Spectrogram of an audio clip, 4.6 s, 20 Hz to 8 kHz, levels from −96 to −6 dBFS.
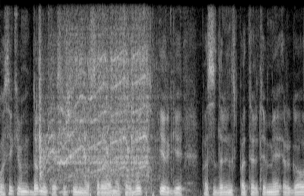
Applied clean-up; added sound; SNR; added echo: none; Engine starting; 5 dB; none.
